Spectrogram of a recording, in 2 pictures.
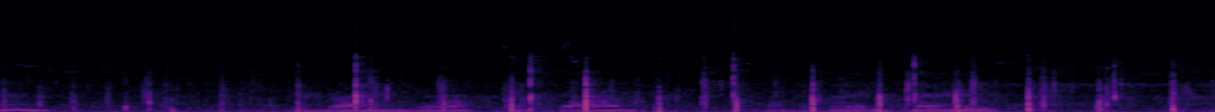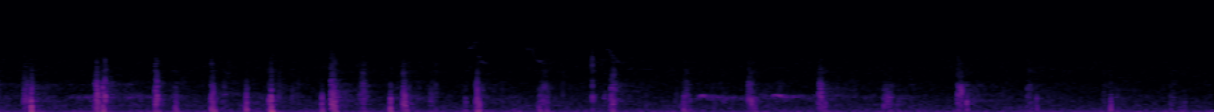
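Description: Running footsteps on a dry dirt and gravel trail, about three steps a second, growing louder as a runner comes near and fading again near the end. Short voiced sounds, like a voice or hard breathing, come in the first five seconds.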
